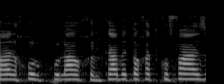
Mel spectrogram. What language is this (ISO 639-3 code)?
heb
